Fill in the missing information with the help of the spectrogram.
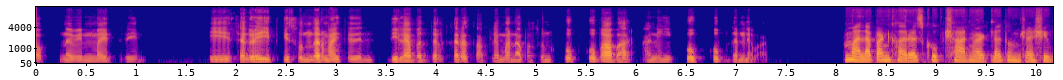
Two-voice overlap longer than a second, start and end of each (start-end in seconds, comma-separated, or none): none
